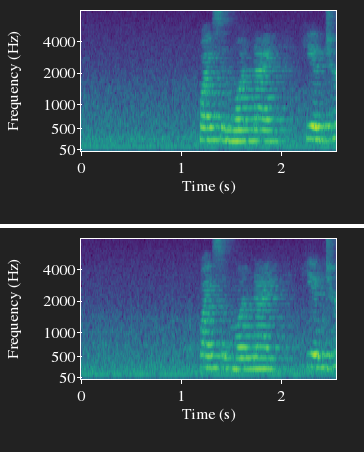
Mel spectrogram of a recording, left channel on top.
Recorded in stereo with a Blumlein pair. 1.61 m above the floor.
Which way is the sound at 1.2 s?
65° left.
